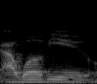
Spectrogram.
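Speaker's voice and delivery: "love" said as "wove". Retold or imitated. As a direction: imitate a child turning "love" into "wove". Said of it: "like, W".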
